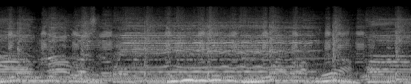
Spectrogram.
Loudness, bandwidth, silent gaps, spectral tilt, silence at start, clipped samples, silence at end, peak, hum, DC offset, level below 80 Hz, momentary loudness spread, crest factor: -20 LUFS; 16 kHz; none; -5 dB/octave; 0 s; under 0.1%; 0 s; -6 dBFS; none; under 0.1%; -34 dBFS; 7 LU; 14 dB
